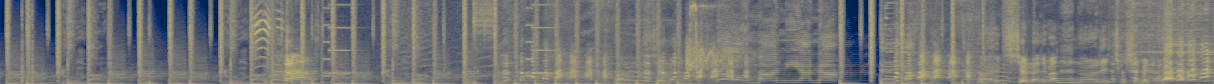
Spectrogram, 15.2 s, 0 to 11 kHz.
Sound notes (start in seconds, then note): 6.2 laughs muted.. but bursts out in laughter222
